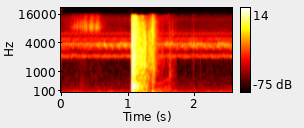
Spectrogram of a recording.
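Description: A short burst of game sound effect plays.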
